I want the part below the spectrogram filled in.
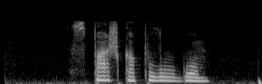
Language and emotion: Russian, neutral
